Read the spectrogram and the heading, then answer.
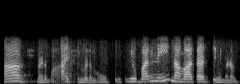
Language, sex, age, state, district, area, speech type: Kannada, female, 30-45, Karnataka, Chitradurga, rural, conversation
